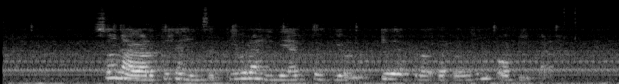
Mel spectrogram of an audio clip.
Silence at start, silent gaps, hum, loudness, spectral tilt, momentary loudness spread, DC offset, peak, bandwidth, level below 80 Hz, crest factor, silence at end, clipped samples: 0.05 s; none; none; -20 LUFS; -6.5 dB/octave; 22 LU; under 0.1%; -2 dBFS; 13.5 kHz; -40 dBFS; 18 dB; 0 s; under 0.1%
